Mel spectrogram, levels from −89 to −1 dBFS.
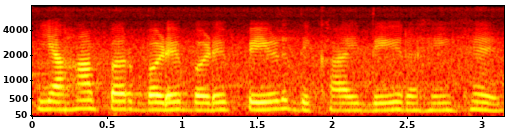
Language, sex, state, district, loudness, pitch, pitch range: Hindi, male, Madhya Pradesh, Katni, -18 LUFS, 200 Hz, 190-210 Hz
